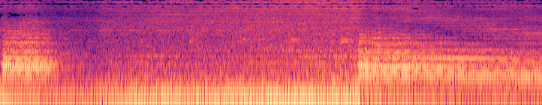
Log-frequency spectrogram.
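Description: Diesel locomotives rumble loudly as a freight train passes close by.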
